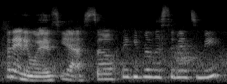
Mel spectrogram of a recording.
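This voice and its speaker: A woman's voice: high-pitched, lively intonation, fast, background noise. A young woman from Maryland, an emergency nurse, talking to the camera in a casual, upbeat and chatty way. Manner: upbeat, chatty, laughs often. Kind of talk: casual video application to camera. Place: indoors, plain room with panelled wall. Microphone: camera at arm's length in front of her.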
